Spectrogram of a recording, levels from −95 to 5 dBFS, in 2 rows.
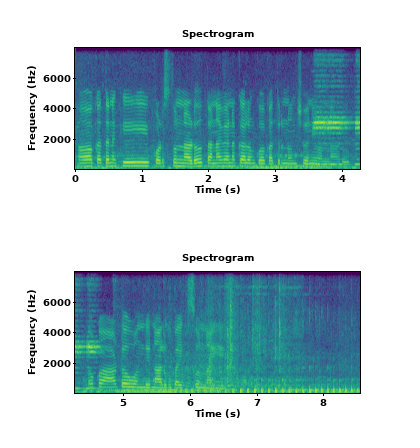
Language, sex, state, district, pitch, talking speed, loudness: Telugu, female, Andhra Pradesh, Manyam, 170 Hz, 90 wpm, -14 LUFS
